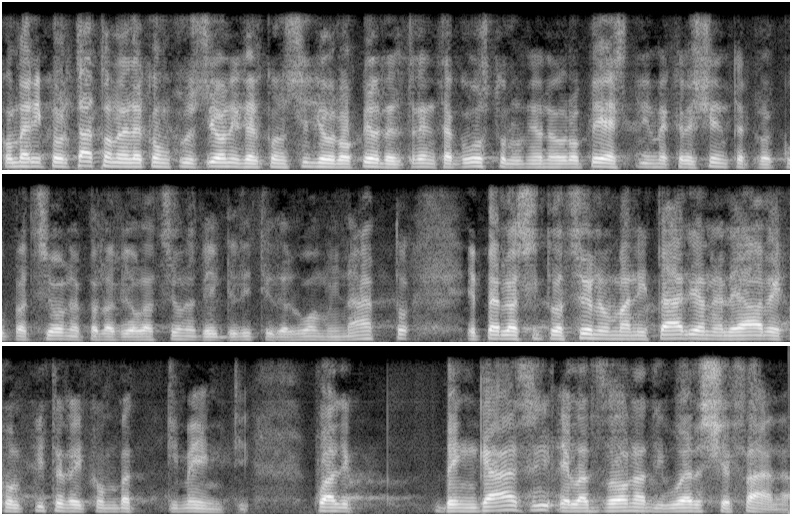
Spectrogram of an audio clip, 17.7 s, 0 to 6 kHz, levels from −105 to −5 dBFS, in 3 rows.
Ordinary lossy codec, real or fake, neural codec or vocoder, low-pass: none; fake; codec, 16 kHz, 2 kbps, FreqCodec, larger model; 5.4 kHz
